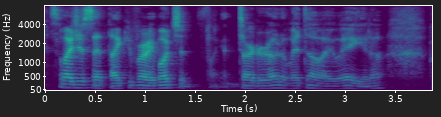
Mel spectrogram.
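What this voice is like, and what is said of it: Irish Cork accent. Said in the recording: “my normal Cork accent”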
